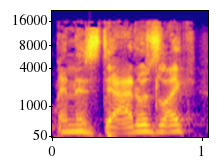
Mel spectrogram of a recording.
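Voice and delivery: plain reading voice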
